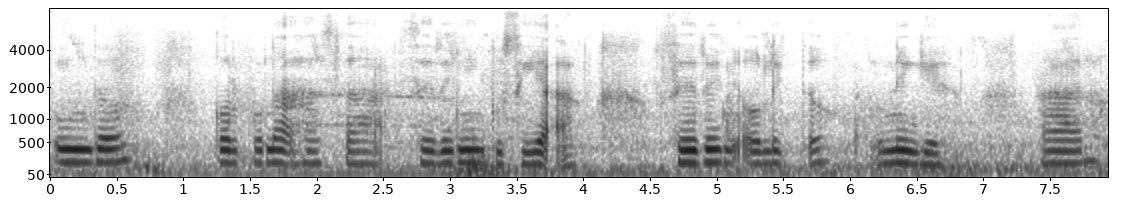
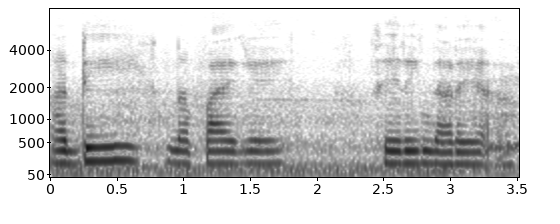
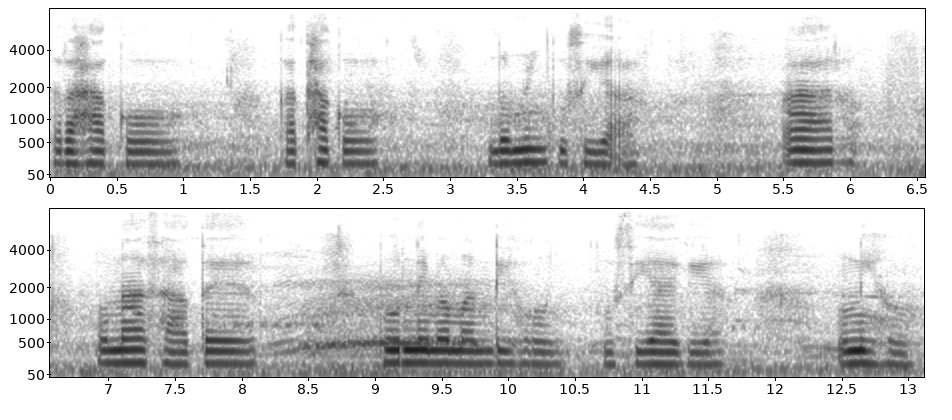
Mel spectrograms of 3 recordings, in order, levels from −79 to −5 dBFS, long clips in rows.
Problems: background sounds at intervals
